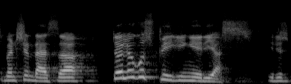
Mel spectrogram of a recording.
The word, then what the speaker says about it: Telugu: here it's mentioned as Telugu speaking areas. It is not Telugu, it is Telugu. Telugu speaking areas. We Malayalis will pronounce that Telugu. It is not Telugu, it is a Telugu speaking people.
